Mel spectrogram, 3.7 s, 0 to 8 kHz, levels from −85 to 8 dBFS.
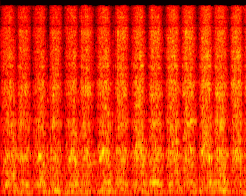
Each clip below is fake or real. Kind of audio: real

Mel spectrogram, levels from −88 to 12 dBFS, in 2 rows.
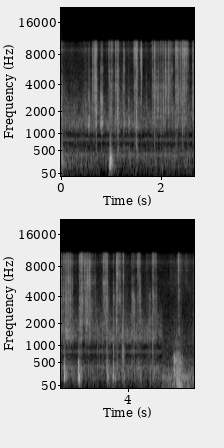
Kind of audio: fake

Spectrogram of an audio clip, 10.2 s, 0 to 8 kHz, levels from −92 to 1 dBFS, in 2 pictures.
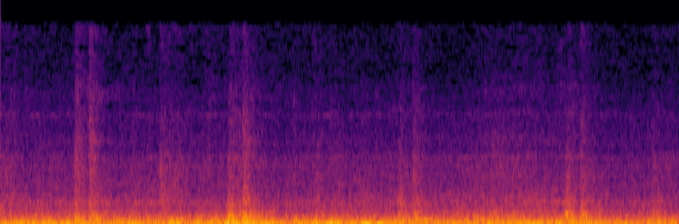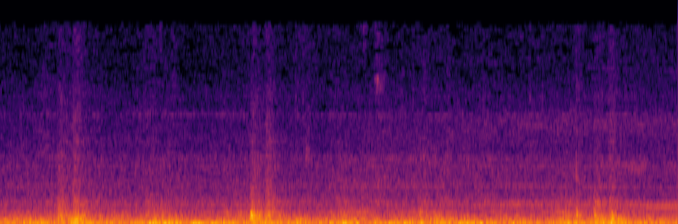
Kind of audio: real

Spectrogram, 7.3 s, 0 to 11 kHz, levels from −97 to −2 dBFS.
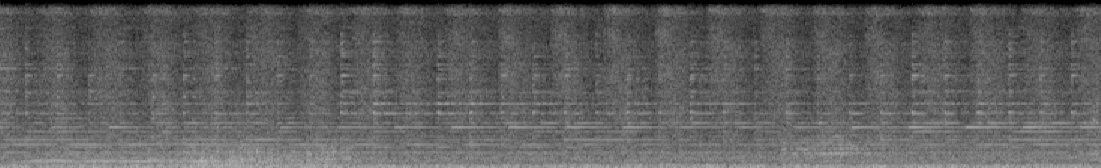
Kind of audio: real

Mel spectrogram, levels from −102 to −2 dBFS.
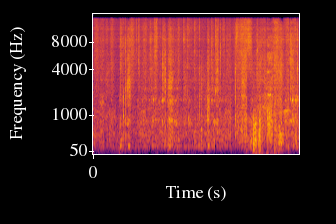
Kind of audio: fake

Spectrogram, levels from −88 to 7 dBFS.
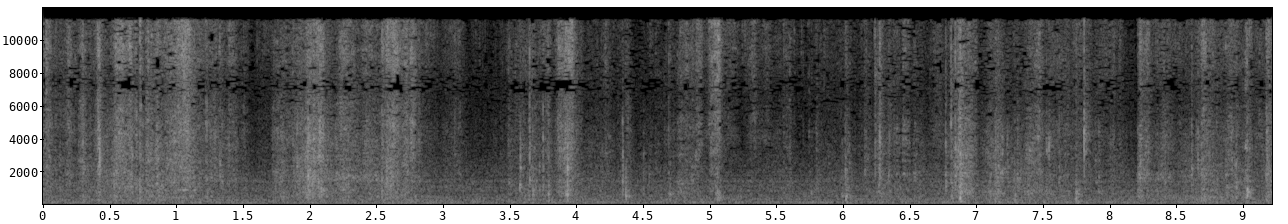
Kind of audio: real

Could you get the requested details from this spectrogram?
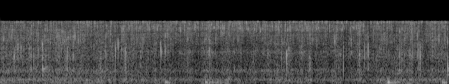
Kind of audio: real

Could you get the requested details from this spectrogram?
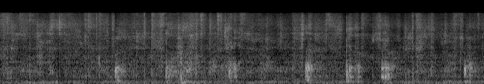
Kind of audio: fake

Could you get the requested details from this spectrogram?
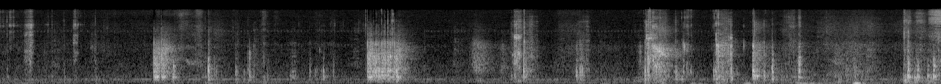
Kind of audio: real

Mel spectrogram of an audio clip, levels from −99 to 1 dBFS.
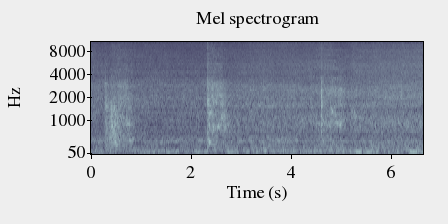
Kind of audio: fake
